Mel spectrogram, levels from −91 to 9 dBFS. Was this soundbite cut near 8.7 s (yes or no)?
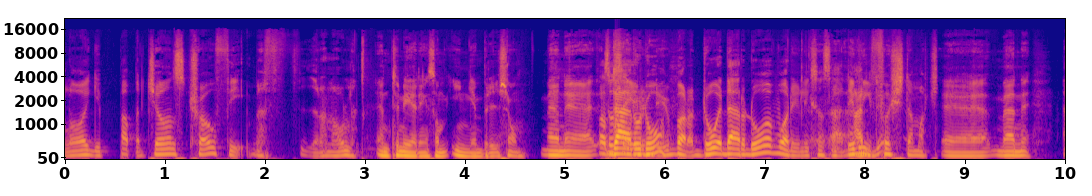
yes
